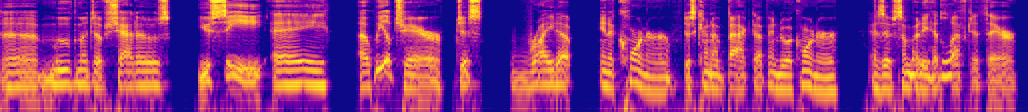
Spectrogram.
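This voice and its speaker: A man runs a tabletop game as its game master, speaking at a middling pitch with a gravelly creak. He improvises scene descriptions directly to the players, pausing and picking his way through them. The sound is close and dry. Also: no room sound.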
